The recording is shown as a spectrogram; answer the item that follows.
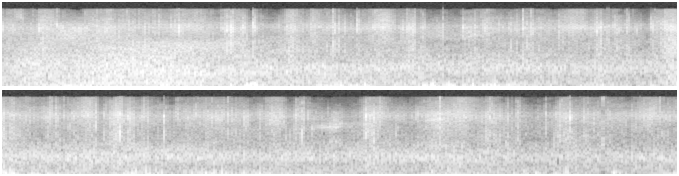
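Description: Footsteps on concrete paving blocks, walking at about two steps a second, each step a hard clip. A broad rushing noise swells about a second in, then fades under the steps.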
